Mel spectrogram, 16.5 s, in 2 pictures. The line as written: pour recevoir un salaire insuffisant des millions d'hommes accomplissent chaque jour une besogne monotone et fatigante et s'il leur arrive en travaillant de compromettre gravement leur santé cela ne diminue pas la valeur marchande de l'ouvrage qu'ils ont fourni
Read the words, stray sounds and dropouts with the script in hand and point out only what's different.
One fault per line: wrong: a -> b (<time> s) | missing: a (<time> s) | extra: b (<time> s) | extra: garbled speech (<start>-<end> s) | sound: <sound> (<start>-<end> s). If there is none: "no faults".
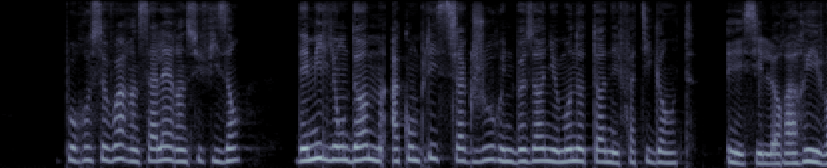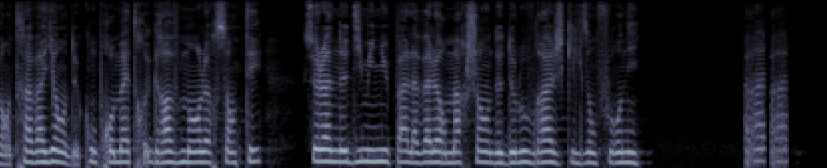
sound: laugh (15.7-16.2 s)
